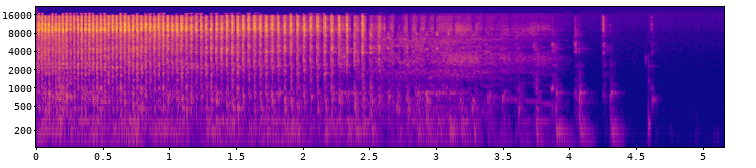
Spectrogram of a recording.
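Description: A prize wheel spins during a golf betting show's punishment game, its rapid steady ticking slowing into widely spaced clicks before stopping.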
